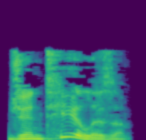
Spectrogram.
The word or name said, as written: genteelism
